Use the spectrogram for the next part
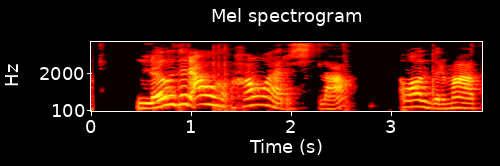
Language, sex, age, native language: Icelandic, female, 12, Polish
